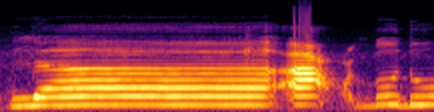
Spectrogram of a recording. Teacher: لام الف مدہ، اسے ہم 5 الف کے برابر کھینچیں گے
